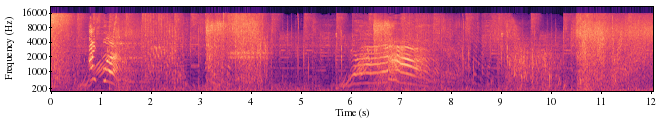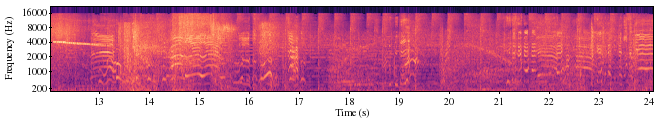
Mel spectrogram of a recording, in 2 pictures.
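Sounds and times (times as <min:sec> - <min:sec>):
cartoon background music: 0:00.0 - 0:24.0.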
